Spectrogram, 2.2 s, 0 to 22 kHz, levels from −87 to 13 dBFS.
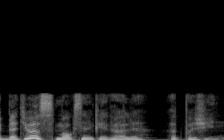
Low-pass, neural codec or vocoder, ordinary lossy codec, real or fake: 7.2 kHz; none; MP3, 64 kbps; real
